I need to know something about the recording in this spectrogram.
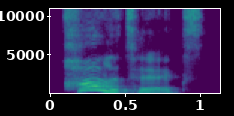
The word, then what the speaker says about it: politics: and Tanya are correct remember how I said if it's two or three syllables generally the stress is on the first one so in this case it's on the first one and that's why guys it's it's politics po politics like that politics and then so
